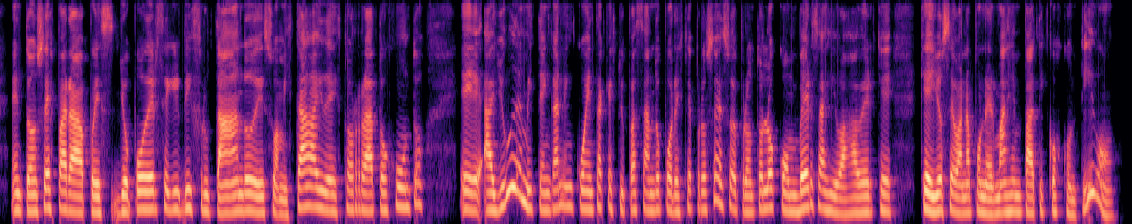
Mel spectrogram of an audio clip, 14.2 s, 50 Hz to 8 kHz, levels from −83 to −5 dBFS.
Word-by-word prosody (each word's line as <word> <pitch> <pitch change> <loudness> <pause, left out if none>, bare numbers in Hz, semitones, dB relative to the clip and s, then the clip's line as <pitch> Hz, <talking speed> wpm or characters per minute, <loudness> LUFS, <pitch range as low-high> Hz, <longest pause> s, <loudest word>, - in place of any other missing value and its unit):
Entonces, 175 +3 +1
para, 170 -5 +4
pues, 160 -1 0
yo 170 -1 +1
poder 190 0 +5
seguir 190 -2 -3
disfrutando 175 -3 +1
de 160 -2 +3
su 160 - -4
amistad 205 +10 +2
y - - +1
de 175 -1 +1
estos 185 +3 -4
ratos 180 -1 0
juntos, 215 +3 -3 0.5
eh, 185 -2 +1
ayúdenme 220 - +2
y - - -6
tengan 195 +3 -3
en 220 0 -2
cuenta 200 0 -2
que 210 - -8
estoy 190 -2 -7
pasando 185 0 -3
por 180 -3 0
este 170 +4 -7
proceso". 205 +5 -4
De - - -1
pronto 170 +1 -3
lo 205 +1 +1
conversas 195 +3 +1
y 165 - -1
vas 145 0 -1
a 155 0 0
ver 160 0 -1
que 170 -2 -3 0.3
que 195 - +5
ellos 175 +1 +4
se 185 - 0
van 155 0 +1
a 160 - -2
poner 155 -4 +1
más 160 +2 +1
empáticos 165 0 -2
contigo. 140 - -4
180 Hz, 190 wpm, -18 LUFS, 165-195 Hz, 0.5 s, poder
